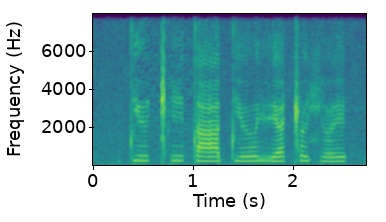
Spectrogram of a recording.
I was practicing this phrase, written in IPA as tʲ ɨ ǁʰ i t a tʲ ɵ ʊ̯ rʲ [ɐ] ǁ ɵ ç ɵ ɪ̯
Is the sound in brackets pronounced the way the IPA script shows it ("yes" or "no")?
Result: yes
